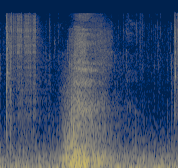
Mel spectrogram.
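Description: A paper poster bursts into flame with a whoosh.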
